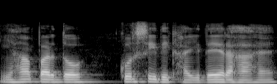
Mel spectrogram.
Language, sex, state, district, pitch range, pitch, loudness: Hindi, male, Jharkhand, Deoghar, 105-115 Hz, 110 Hz, -18 LUFS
